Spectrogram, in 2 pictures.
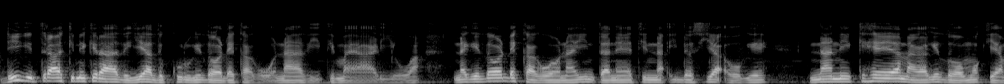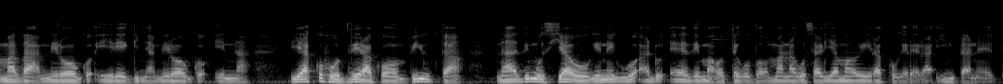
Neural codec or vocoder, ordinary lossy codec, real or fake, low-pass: none; none; real; 7.2 kHz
